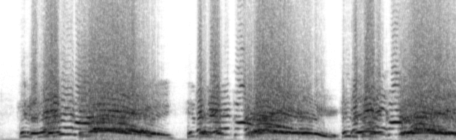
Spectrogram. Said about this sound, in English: Ladies and gentlemen, we're here to say farewell to our friend Tim. As you know, he's leaving for America. Three cheers for Tim!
